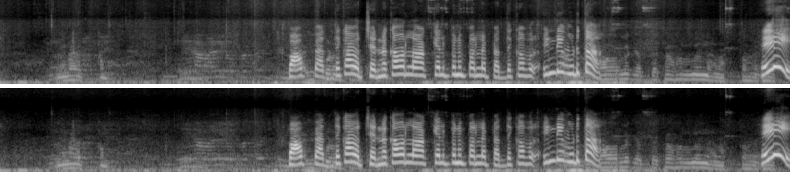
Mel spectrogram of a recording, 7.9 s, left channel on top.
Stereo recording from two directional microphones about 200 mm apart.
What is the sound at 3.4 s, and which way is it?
Speech, 15° left (ahead or behind).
